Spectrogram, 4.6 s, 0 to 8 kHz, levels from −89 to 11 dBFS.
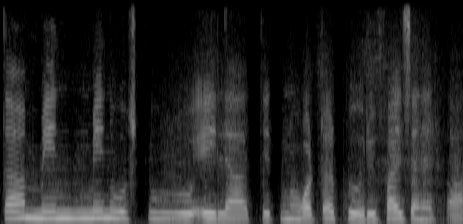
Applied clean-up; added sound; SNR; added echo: neural mask model RNNoise.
